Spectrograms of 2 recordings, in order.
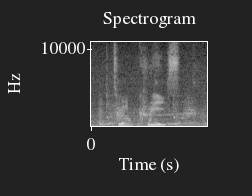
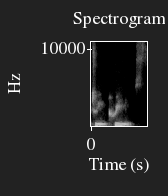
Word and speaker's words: increase: onto that yellow wall you notice the difference in the noun you put it in the first syllable but if when it's working as a verb you put it in your second season and then in that case your pitch goes higher in the technical or in the first one depending here are some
